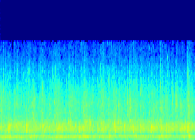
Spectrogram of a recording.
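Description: An audience claps their hands together, a dense, continuous patter of many overlapping claps holding a steady, fairly loud level for the full four seconds without any clear talking.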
